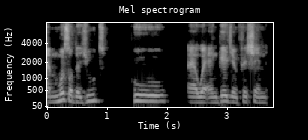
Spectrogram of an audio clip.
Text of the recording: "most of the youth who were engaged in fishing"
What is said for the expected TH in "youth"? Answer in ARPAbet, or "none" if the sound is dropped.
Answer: S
